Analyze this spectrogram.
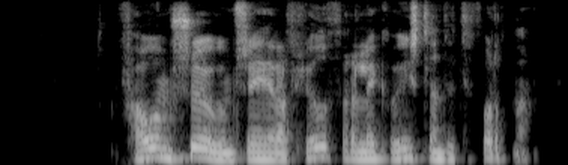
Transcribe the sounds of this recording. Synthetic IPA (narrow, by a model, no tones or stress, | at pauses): faːwʏmsœːɣʏmseːjɪɾaðfljowðfɛɾaleːjkawist̪lant̪̬ɪt̪ʰɪlfɔɾt̪̚na̰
